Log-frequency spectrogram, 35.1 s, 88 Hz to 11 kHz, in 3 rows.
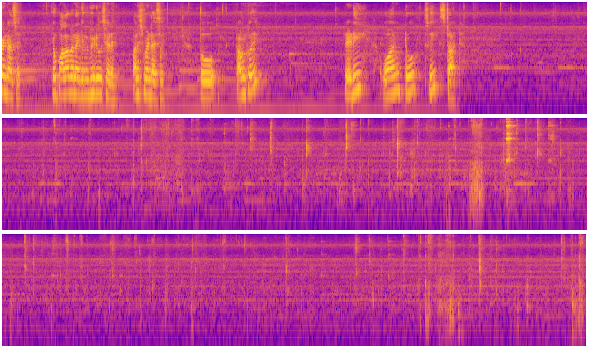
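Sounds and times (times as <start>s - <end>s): quiet chewing: 9.3s - 35.0s.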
